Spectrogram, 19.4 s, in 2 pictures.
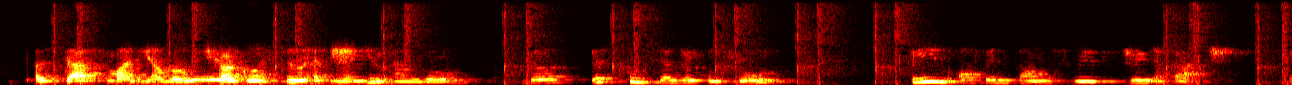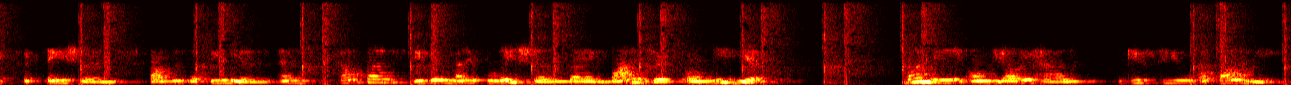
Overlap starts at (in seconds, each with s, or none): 1.4 s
